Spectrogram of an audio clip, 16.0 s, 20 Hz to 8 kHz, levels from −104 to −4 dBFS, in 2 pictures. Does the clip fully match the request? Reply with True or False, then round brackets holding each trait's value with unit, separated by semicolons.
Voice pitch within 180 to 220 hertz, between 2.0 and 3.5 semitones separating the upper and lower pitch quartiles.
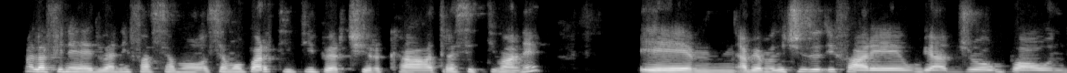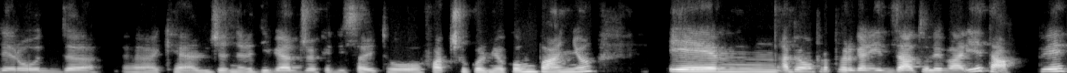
True (185 Hz; 2.6 semitones)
